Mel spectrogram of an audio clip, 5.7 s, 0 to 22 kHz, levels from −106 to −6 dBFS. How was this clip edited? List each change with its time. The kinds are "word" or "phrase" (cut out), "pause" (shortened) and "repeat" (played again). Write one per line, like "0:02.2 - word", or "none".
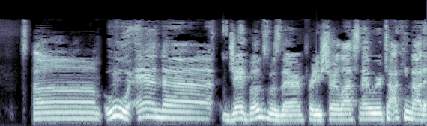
none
